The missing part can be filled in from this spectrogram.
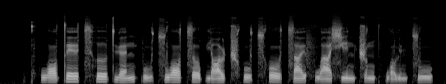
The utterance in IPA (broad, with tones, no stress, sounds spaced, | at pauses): kʰ w ɔ˧˥ t̪ e˥ ɪ̯ t͡sʰ ɹ̩˥ t̪ ɥ ɛ˧˥ n p ṵ˨˩ t͡s w ɔ˥˧ t͡s ɤ˥˩ p j ɑ˧˥ ʊ̯ ʈ͡ʂʰ u˥˧ t͡sʰ o˥˩ ʊ̯ t͡s a˥ ɪ̯ f w ä˧˥ ɕ i˥˧ n ʈ͡ʂ ʊ˥˩ ŋ pʰ w ɔ˩ l y˩ n t͡s u˥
